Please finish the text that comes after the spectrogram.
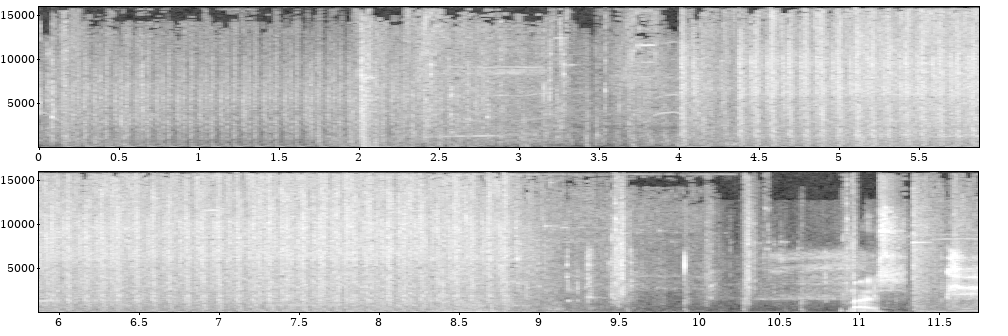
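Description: Rapid gunfire bursts from the online shooter Black Squad in a hard player-versus-enemy round, dense and continuous over game noise, with a player talking over it.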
